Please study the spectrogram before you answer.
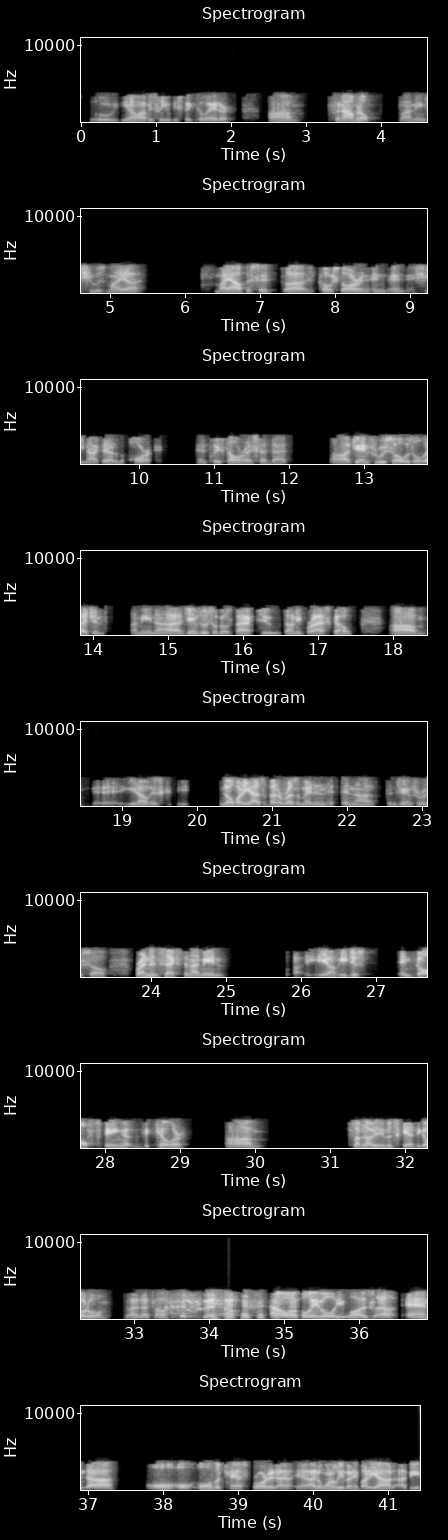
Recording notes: On the phone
